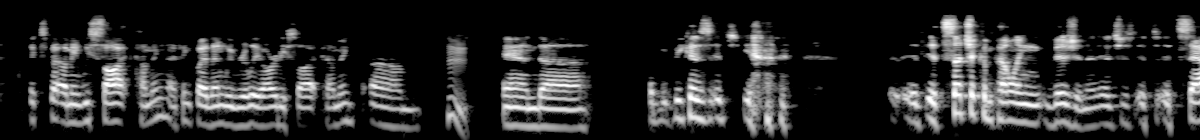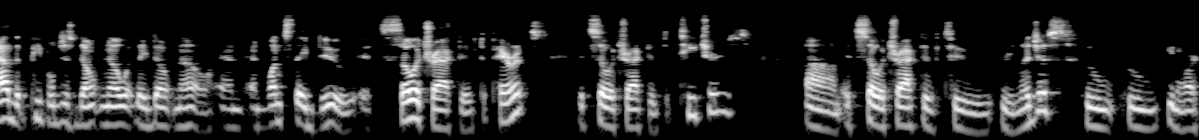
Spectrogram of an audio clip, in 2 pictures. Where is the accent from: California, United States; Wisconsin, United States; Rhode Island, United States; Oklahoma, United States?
California, United States; Seal Beach; I'm born and raised in Orange County, California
